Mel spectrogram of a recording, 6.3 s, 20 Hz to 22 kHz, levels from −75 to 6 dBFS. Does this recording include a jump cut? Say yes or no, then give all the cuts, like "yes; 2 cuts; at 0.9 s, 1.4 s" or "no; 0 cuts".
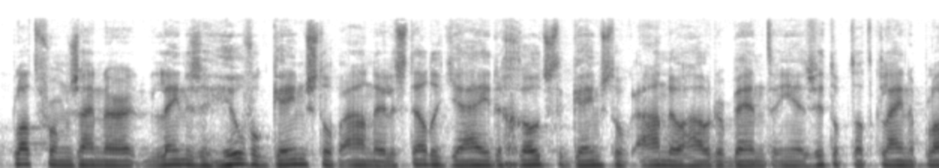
no; 0 cuts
